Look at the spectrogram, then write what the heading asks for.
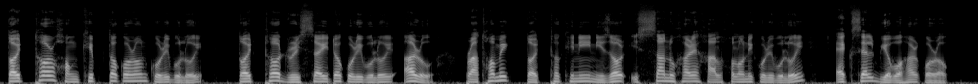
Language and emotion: Assamese, neutral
